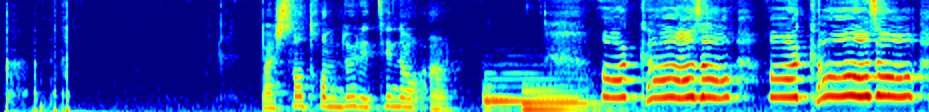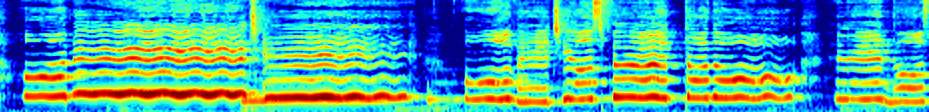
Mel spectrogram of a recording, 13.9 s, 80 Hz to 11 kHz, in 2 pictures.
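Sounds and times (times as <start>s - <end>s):
tenor singing: 3.6s - 13.9s.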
